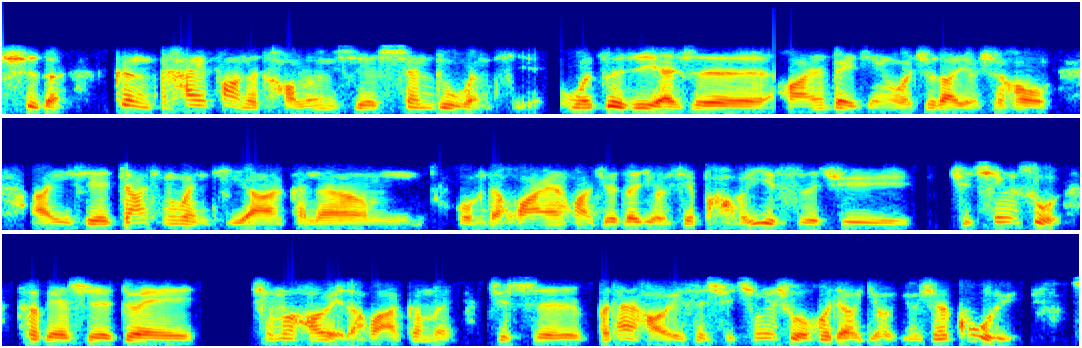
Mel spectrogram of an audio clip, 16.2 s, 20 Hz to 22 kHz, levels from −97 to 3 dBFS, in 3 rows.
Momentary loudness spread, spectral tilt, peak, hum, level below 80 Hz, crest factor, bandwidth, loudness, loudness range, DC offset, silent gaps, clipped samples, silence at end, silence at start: 9 LU; -7.5 dB/octave; -2 dBFS; none; -64 dBFS; 18 dB; 4.6 kHz; -19 LUFS; 3 LU; under 0.1%; 2.73-2.78 s, 9.96-10.00 s, 10.06-10.12 s, 11.78-12.00 s; under 0.1%; 0 s; 0 s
